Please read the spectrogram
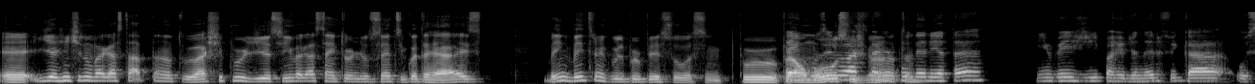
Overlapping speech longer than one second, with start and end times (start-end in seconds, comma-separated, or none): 7.8-9.2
